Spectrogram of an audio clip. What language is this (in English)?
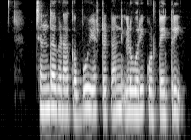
Kannada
